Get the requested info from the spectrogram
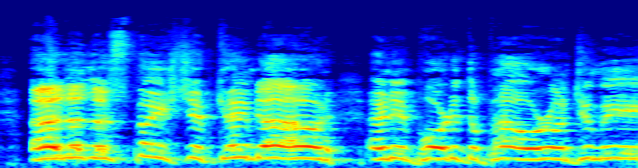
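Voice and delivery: very loud, high-pitched, all-out promo yell. Quoting an old wrestling promo: Ultimate Warrior promo voice. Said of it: "he goes".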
